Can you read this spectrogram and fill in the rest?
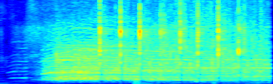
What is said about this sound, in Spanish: ¿Le damos un aplauso? Venga, vale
